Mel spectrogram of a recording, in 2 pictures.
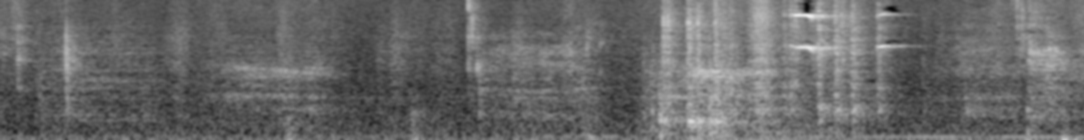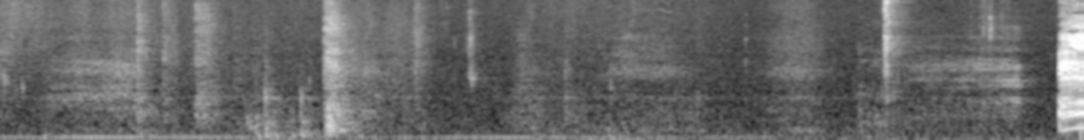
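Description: Faint handling noises in a small room: scattered clicks and rustling, busiest around three to four seconds in, with a sharper click about seven seconds in and a faint low hum through the middle.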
